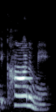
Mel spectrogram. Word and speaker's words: economy: The second syllable is stressed, therefore this E and this O are reduced. We don't say economy, we say economy, economy.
